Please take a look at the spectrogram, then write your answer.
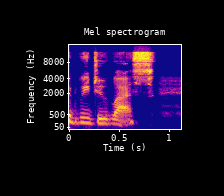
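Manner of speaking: ordinary delivery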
